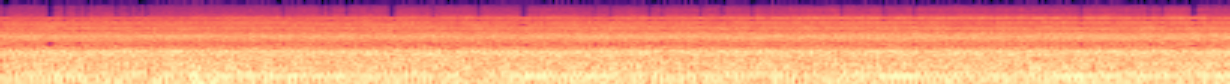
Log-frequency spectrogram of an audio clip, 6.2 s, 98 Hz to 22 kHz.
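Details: 2001 York 2.5-ton central air conditioner started late December when it was 80° upstairs: steady, even fan whoosh over a low compressor hum, no knocks or rattles; running normally after startup.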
